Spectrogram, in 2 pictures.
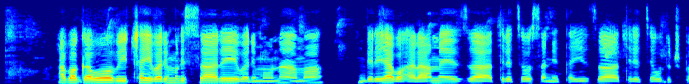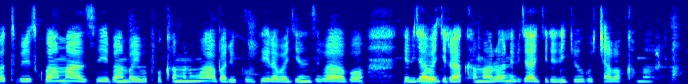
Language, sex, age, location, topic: Kinyarwanda, female, 50+, Kigali, government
